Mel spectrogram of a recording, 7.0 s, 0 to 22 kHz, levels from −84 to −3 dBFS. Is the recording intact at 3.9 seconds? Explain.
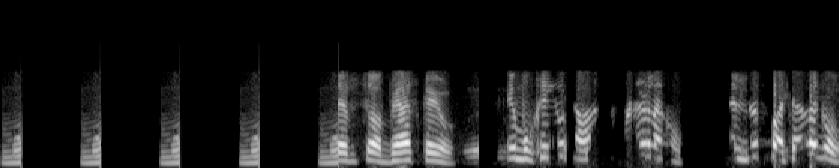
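No. At 3.9 seconds a second voice is leaking through: from 3.85 to 4.2 s another talker sits faintly under the speech, roughly 15 dB below it. The likely cause is the far end of a call playing on the talker's loudspeaker and reaching the microphone past an echo canceller that did not fully remove it.

The moment also carries the Bluetooth CVSD headset codec that runs through the whole clip. Here the sound is coded one bit per sample, up or down, with an adapting step size, which fits a 64 kbps narrowband headset link. Nothing above about 3.9 kHz comes through, the usable band sits roughly between 150 Hz and 3.5 kHz, and there is a grainy hiss underneath. Loud high-frequency sounds turn scratchy because they outrun the step size. That slope-overload grit separates it from plain low-pass filtering or ordinary packet-loss artefacts.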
